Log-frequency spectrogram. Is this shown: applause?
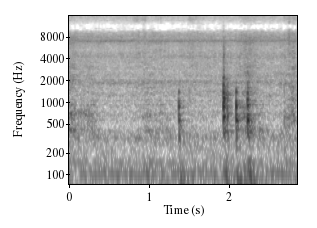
no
